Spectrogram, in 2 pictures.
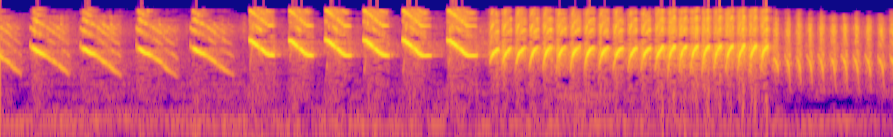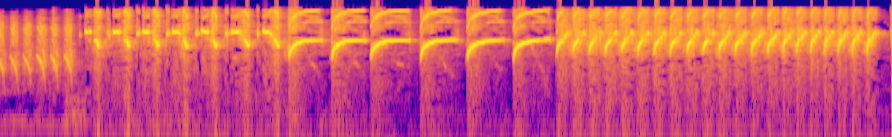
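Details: Canary song for teaching young birds: varied tours of swooping rising whistles, rapid buzzy trills, a lower rattling section and repeated upward-curving notes, continuous throughout with a soft low hum beneath.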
